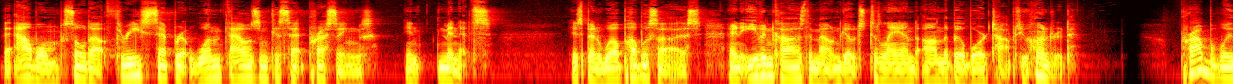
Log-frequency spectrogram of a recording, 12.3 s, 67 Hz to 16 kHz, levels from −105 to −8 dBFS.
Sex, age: male, 40-59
